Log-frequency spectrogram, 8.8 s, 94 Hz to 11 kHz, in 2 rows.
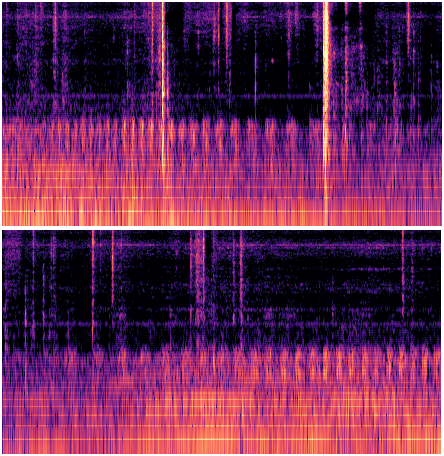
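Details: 2016 Dodge Challenger Scat Pack while driving: low steady rumble droning under road noise, shifting with speed; worn driveshaft carrier bearing, fix is dropping exhaust and driveline to replace the dealer-only bearing.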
